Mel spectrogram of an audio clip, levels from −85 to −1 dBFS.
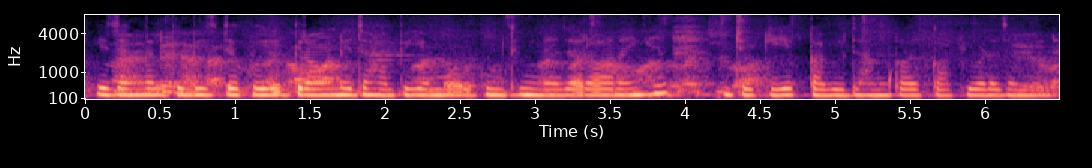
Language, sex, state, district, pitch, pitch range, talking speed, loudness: Hindi, female, Chhattisgarh, Kabirdham, 210 Hz, 205-220 Hz, 250 wpm, -18 LUFS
